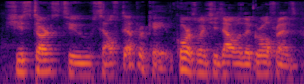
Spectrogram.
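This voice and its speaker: Man, lecturing dating commentary, sarcastic, ordinary pitch, echoey room. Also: a little fast, a little hiss or hum. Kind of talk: opinionated advice monologue.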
